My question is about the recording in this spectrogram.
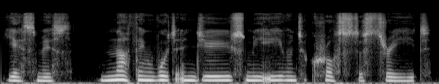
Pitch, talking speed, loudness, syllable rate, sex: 180 Hz, 150 wpm, -16 LUFS, 3.8 syllables/s, female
